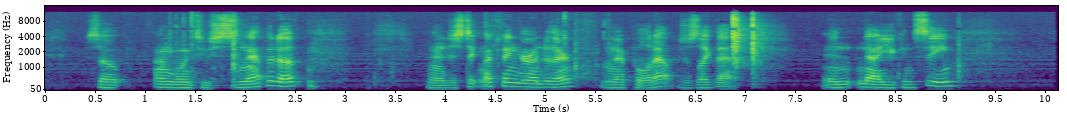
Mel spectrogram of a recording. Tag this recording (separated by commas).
Speech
